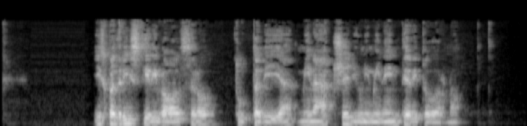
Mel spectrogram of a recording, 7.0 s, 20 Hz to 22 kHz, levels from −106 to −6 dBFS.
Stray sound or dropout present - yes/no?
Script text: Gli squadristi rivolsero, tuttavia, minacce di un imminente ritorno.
no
